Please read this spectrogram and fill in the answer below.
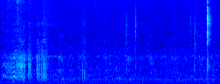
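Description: A dog's low, rattling grumble lasting about a second at the start, followed by a few faint clicks.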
